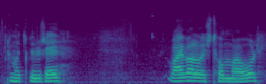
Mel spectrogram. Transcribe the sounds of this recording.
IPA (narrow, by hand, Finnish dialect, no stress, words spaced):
mut kyˑl se ʋɑeʋɑloist homːɑ oˑli̥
